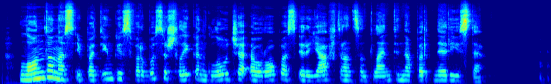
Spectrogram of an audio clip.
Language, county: Lithuanian, Panevėžys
